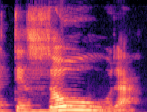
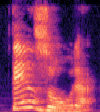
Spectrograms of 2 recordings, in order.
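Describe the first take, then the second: First: Tesoura said slowly as te-SOOOU-ra; stress on SOU. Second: Tesoura said as TEE-soura; stress shifted to TE. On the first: Teacher revealing the strongest syllable, long stress on SOU. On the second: Teacher testing the first syllable, stress on TE. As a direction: punch and stretch TE in tesoura. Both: Shown as a demonstration. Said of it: "A sílaba mais forte é o zoura".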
